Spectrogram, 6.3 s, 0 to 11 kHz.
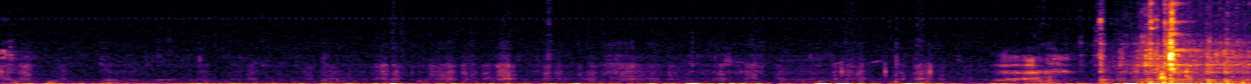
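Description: Go-kart's small 5–6 hp engine being restarted. There is only a low rumble and faint knocks while it is off, then a loud burst near the end as it starts right up and runs with a fast, even firing beat.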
